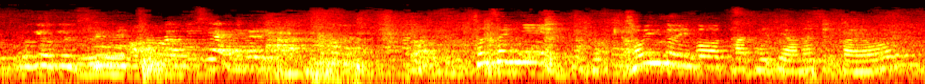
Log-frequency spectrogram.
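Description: Men and women chatter together close by.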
